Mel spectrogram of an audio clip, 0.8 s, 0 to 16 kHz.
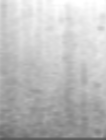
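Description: Bulldog gunfire in the Battlefield 4 video game: a short, loud burst of rapid shots that crackle together into dense noise, filling under a second with no pauses.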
